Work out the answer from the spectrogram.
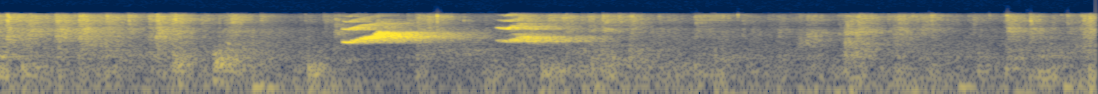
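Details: Young cockatiels just over four months old, in a playful group, give two short, harsh, scratchy screeches a moment apart, over steady rustling and pattering in the background.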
